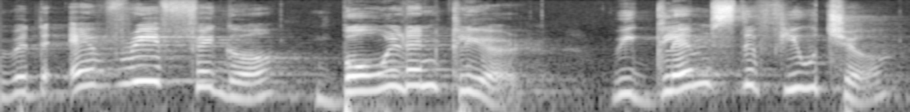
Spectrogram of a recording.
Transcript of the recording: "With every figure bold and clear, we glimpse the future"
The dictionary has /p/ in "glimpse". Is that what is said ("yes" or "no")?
no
